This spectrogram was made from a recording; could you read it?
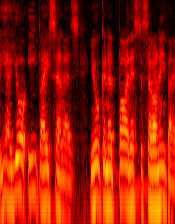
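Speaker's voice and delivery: loud voice. Retelling what a man said to them at the charity sale: imitating someone saying it loudly. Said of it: "he said really loudly".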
